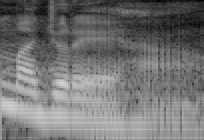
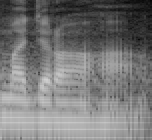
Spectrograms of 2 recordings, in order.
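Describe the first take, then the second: First: The vowel after r leans toward e. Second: The vowel after r is a plain a.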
